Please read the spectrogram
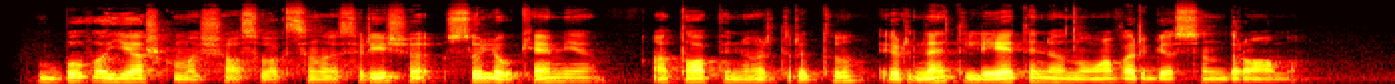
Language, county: Lithuanian, Vilnius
